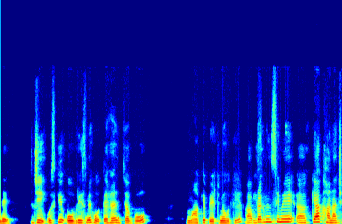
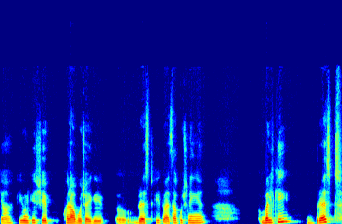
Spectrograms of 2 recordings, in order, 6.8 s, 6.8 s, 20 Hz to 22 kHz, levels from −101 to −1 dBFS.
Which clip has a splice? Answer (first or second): first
